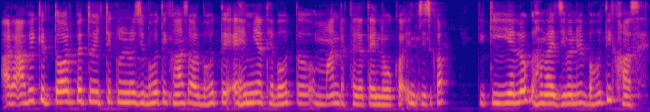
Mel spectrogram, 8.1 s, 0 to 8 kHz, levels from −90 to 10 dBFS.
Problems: constant background noise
